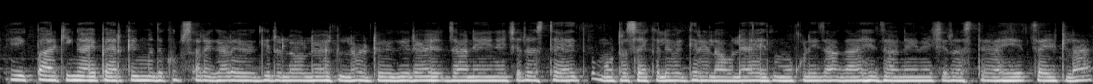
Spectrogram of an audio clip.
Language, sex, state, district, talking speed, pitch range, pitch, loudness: Marathi, female, Maharashtra, Solapur, 150 wpm, 175-185 Hz, 180 Hz, -13 LUFS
